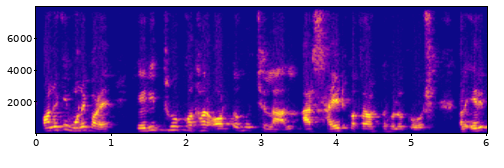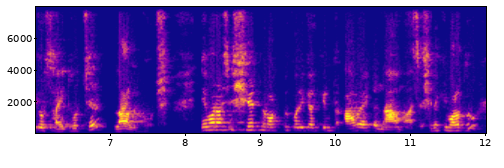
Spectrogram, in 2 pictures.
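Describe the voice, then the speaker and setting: A man's voice: on the high side, a bit bright, rough recording. Bangladeshi man teaching, quizzing himself. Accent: Bangladeshi Bengali. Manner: asks questions and answers them himself, repeats terms slowly syllable by syllable. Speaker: biology teacher. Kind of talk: online classroom lesson.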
